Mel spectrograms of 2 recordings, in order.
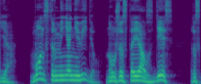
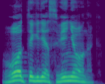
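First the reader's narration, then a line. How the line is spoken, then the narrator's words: Growling. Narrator (Russian): прорычал Грул маэстро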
